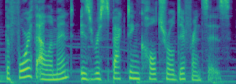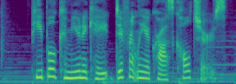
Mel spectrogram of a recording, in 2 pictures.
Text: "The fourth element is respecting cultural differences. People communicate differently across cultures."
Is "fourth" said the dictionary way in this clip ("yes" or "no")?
yes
